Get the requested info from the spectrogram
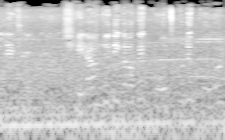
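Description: Men's voices talking over a steady low hum of road traffic, with a couple of sharp clicks in the second half.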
